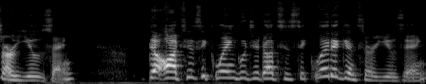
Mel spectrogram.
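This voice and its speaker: In a very clean recording over a silent background, a woman speaks in a raised, projected voice. Her pitch is high with very wide swings, and her tone is bright and sharp. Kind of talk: casual talk to camera.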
